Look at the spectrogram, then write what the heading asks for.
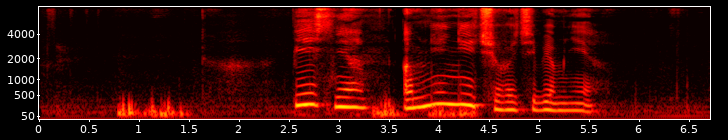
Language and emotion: Russian, sad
